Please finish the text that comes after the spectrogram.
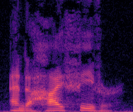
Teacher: The voice goes down on the last item in the list. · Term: Intonation of lists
